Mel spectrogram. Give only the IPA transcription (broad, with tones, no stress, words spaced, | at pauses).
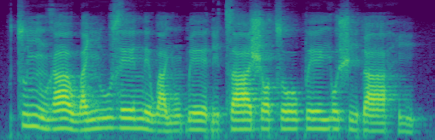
t͡su˦ɲũ˨ɣaː˦˨ wa˦ɲuː˦zeː˦ ne˨wa˨jũ˨ ɓeː˦˨ɗi˦ t͡saː˦ʃɔ˦ t͡soː˦peː˦jo˦ ʃi˨ɗaː˨ hi˨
